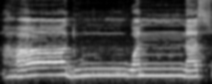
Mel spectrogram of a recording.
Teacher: ہادو والنصارى، ون میں نون جو ہے اس کے اوپر تشدید ہے، سختی اور جماؤ کے ساتھ پڑھیں گے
